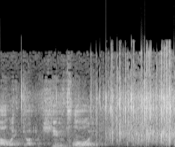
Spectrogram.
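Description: A man speaks to an audience over a loudspeaker.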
